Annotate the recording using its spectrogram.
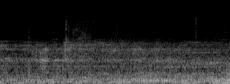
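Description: Sci-fi spaceship cargo-bay ambience: a steady low machinery hum with indistinct voices in the background and a faint click or two.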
